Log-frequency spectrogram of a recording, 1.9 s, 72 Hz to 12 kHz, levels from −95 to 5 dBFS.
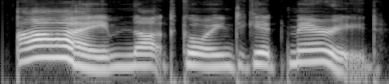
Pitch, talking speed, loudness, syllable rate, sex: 245 Hz, 185 wpm, -15 LUFS, 3.9 syllables/s, female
